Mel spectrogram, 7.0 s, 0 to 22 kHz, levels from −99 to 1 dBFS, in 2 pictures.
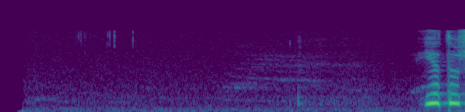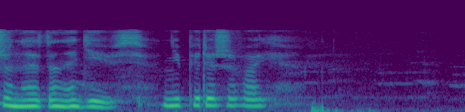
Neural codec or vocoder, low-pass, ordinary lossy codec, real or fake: none; 7.2 kHz; MP3, 48 kbps; real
